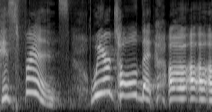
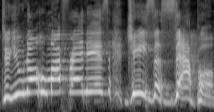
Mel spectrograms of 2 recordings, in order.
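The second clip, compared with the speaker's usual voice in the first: hyped, pitched-up, party-crazy boasting; 5 semitones higher, 3 dB louder than usual. Picturing yourself as a friend of God, playing a crazy turned-up friend. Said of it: "I would be the crazy person that would get, like, turn up".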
